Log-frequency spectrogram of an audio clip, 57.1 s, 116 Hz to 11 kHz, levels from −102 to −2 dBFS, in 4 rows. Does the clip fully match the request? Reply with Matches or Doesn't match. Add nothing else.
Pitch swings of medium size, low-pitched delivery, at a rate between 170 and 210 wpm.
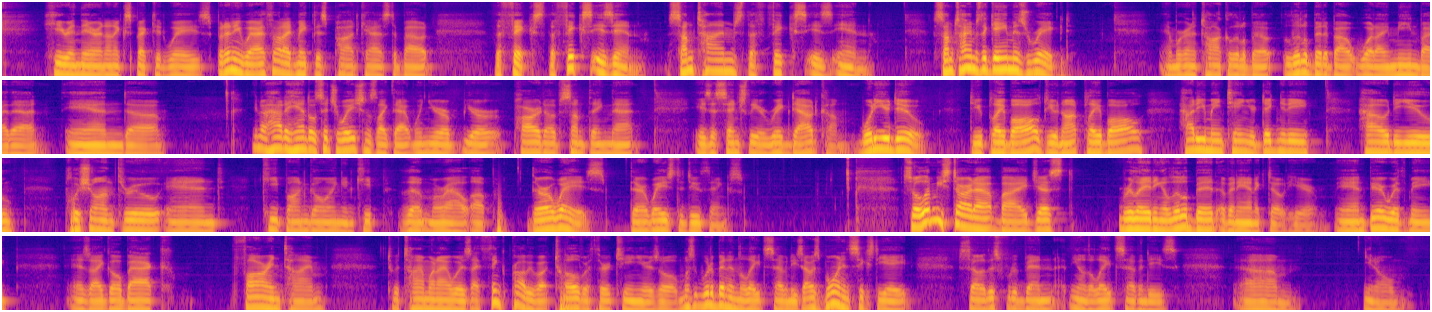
Matches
